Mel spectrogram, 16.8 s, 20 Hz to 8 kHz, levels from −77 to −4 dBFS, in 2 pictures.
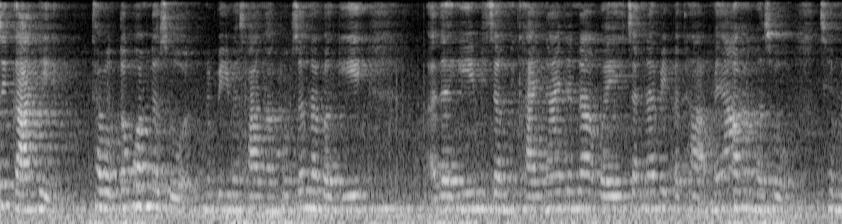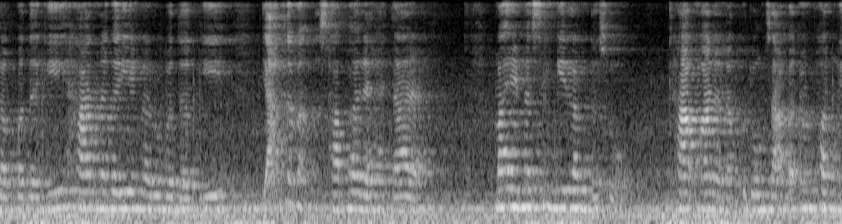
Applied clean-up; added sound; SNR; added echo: none; Engine; 1 dB; reverberation time 1.0 s.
